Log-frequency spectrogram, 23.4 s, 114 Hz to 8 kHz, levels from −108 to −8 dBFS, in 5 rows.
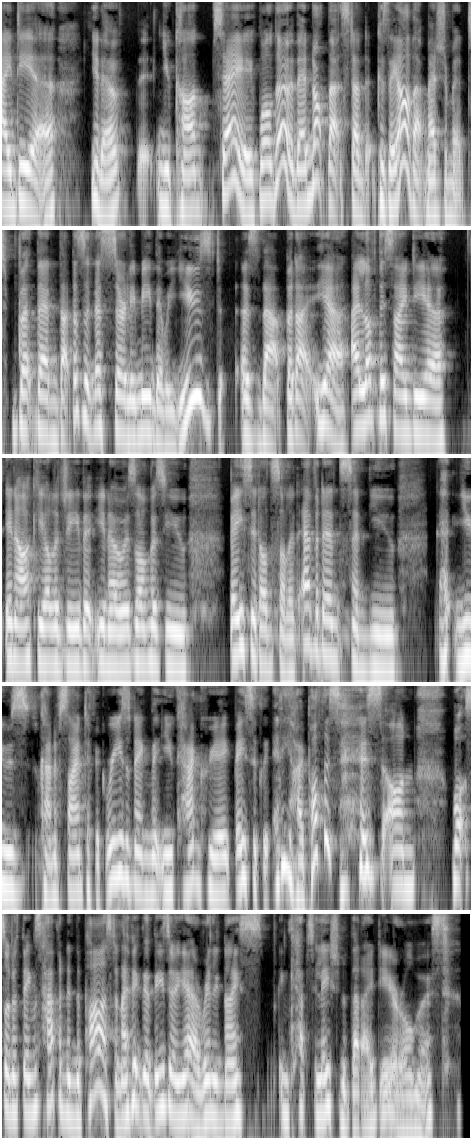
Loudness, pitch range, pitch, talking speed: -19 LUFS, 155-190 Hz, 170 Hz, 220 wpm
